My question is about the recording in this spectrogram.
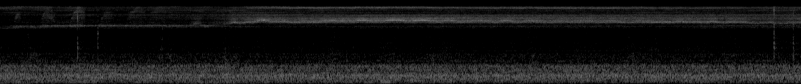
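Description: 5V ultrasonic mist-maker (humidifier) module running in a tub of water, giving a steady high-pitched whine that jumps higher and louder about two seconds in, over a low steady hiss.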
